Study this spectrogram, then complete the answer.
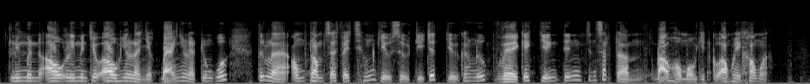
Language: Vietnamese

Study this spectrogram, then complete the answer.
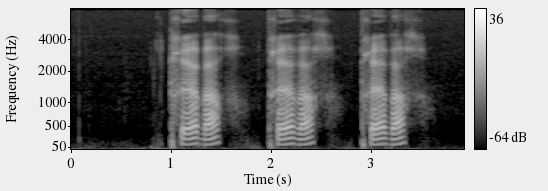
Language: Norwegian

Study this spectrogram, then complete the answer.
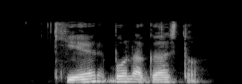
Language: Esperanto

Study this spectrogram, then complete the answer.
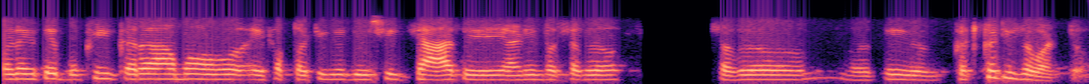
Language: Marathi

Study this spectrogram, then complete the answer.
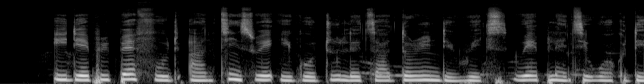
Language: Nigerian Pidgin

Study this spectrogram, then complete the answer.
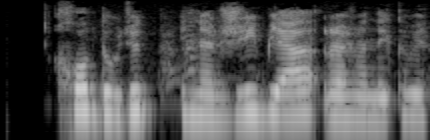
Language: Pashto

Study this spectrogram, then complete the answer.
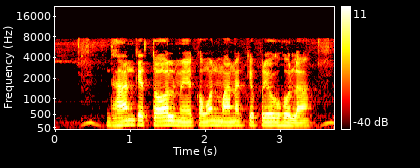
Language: Bhojpuri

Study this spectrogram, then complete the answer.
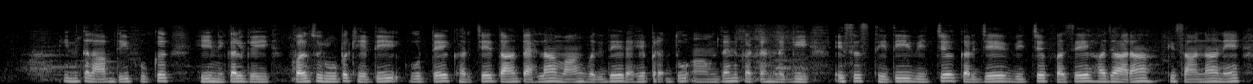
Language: Punjabi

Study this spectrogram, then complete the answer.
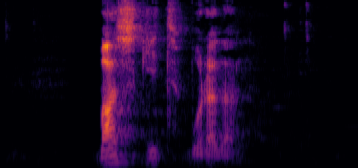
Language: Turkish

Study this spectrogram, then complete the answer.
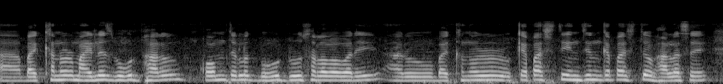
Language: Assamese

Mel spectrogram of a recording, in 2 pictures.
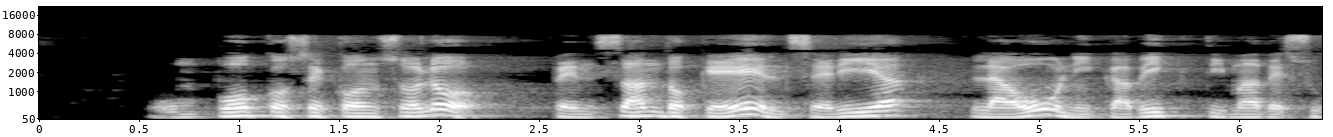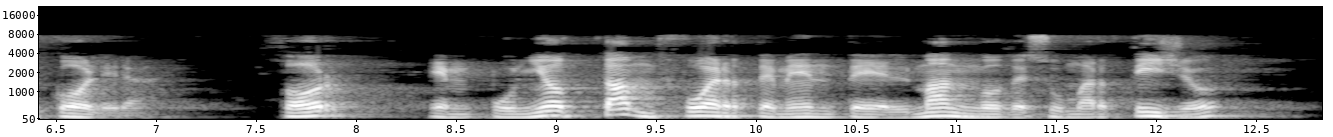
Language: Spanish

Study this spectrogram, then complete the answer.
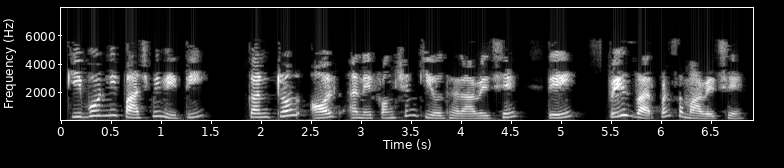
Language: Gujarati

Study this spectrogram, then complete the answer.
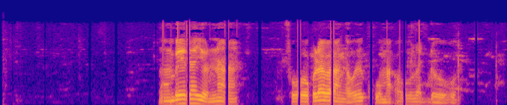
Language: Ganda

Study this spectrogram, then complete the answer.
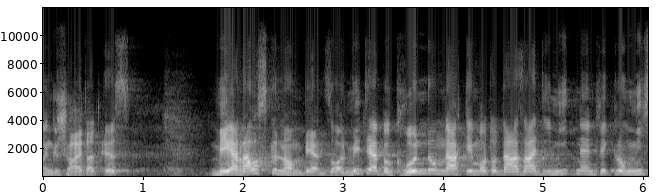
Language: German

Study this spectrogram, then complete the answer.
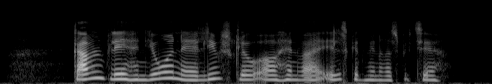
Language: Danish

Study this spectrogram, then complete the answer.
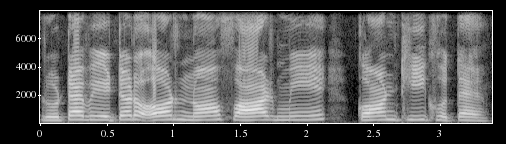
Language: Magahi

